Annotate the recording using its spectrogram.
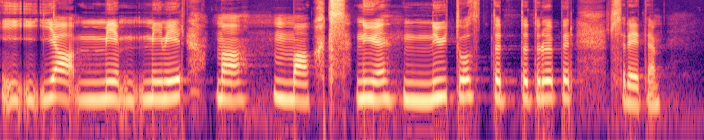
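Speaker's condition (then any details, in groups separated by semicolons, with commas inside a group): Stuttering; since childhood, cause unknown, possibly a blow or vaccination, acupuncture tried with little benefit; age 15, in stuttering therapy with Alfred Beiler, therapy helping; worse when nervous during talks or reading aloud, more pauses, hard blocks; repeated sounds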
